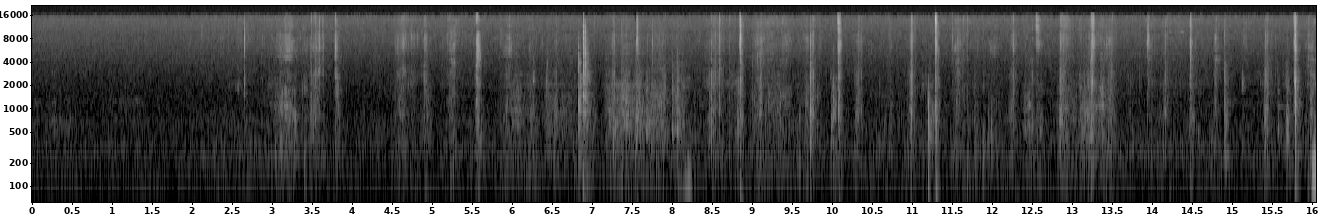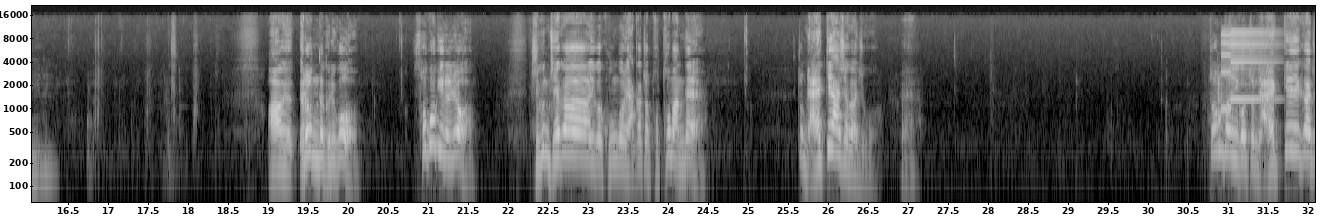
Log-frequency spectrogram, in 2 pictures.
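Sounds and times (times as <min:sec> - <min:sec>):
quiet chewing: 0:02.5 - 0:18.9, 0:24.6 - 0:25.2.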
